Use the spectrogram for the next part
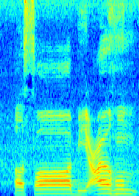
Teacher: صاد موٹا پر پڑھیں گے، سیٹی کی آواز موٹا کر کے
